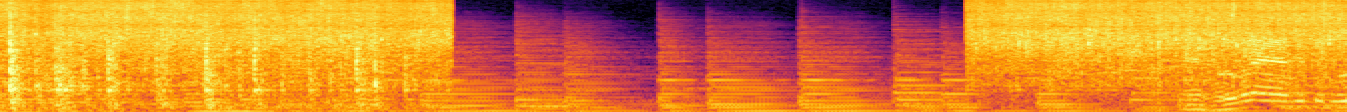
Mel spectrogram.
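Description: Chicken wings sizzle and spit in their own rendered fat, a dense broadband frying crackle that cuts out for a couple of seconds mid-clip before returning at full strength, close and loud with no talk over it.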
